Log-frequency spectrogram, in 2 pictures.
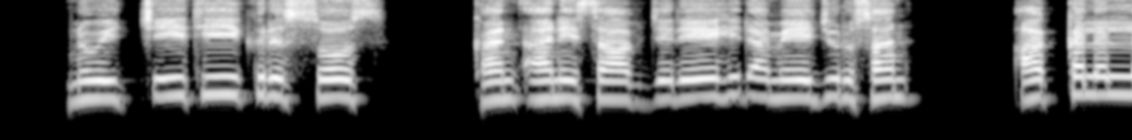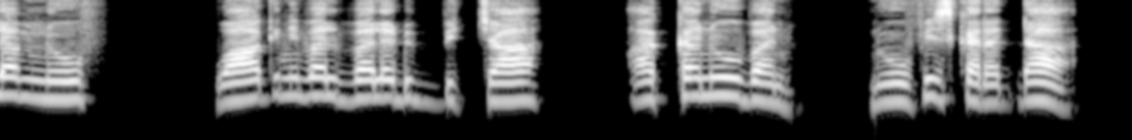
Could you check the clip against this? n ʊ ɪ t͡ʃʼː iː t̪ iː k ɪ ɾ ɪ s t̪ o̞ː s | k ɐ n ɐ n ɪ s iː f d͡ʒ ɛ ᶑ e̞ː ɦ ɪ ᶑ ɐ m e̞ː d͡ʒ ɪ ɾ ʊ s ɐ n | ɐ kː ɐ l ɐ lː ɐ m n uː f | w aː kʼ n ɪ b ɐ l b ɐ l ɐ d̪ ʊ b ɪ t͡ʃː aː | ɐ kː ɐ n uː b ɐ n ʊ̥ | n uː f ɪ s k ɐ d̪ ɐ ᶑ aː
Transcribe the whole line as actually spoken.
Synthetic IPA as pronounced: n ʊ ɪ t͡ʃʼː iː t̪ iː k ɪ ɾ ɪ s t̪ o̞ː s | k ɐ n ɐ n ɪ s aː f d͡ʒ ɛ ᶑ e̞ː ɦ ɪ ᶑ ɐ m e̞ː d͡ʒ ɪ ɾ ʊ s ɐ n | ɐ kː ɐ l ɐ lː ɐ m n uː f | w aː kʼ n ɪ b ɐ l b ɐ l ɐ d̪ ʊ bː ɪ t͡ʃː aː | ɐ kː ɐ n uː b ɐ n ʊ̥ | n uː f ɪ s k ɐ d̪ ɐ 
